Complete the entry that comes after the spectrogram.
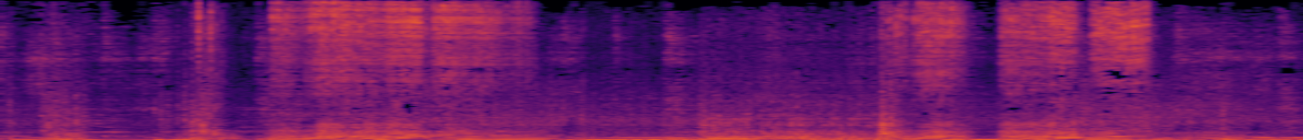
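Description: Turbocharged Daewoo LeMans engine revved up and let fall about twice, its exhaust giving sharp pops as it shoots flames.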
